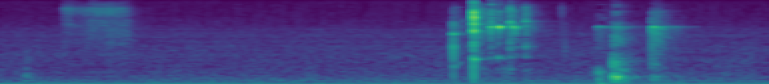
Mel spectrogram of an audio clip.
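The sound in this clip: Glasses clink in a toast: a cluster of a few bright, ringing clicks, then another brief pair of quieter knocks, against near silence.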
